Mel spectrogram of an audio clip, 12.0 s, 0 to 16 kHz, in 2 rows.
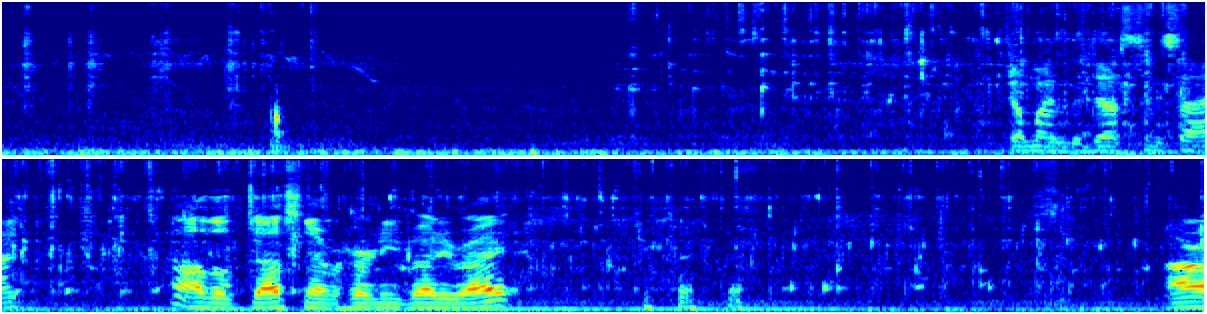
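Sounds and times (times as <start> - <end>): water pouring and splashing: 3.1 - 12.0.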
